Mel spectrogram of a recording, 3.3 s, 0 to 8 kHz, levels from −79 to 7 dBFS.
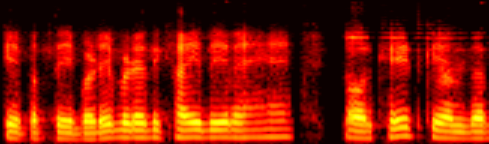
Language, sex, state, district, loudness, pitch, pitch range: Hindi, male, Chandigarh, Chandigarh, -18 LUFS, 150 Hz, 140-155 Hz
